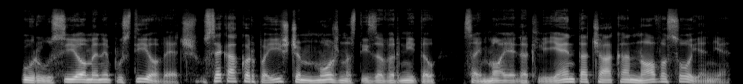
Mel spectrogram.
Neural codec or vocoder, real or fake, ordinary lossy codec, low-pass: codec, 44.1 kHz, 7.8 kbps, DAC; fake; none; 14.4 kHz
